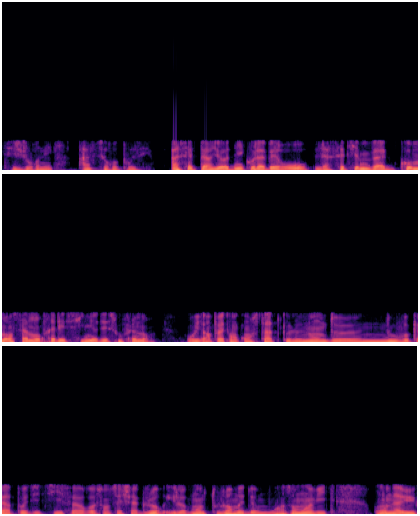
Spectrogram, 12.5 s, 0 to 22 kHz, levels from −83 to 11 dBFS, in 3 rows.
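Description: Throughout, the speech passes through the iLBC codec, likely at 15.2 kbps with 20 ms frames, cutting everything above 3.8 kHz and leaving a plainly rough, synthetic edge.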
